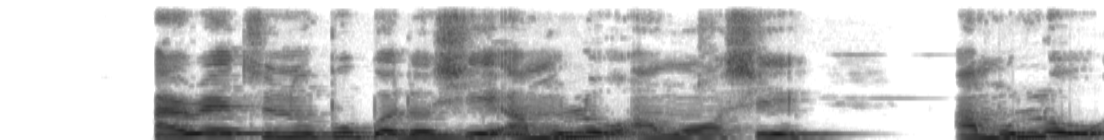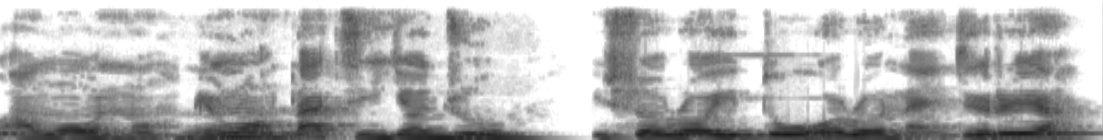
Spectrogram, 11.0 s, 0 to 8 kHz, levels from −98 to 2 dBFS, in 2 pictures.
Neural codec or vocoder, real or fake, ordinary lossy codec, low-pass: none; real; none; 7.2 kHz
